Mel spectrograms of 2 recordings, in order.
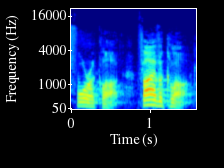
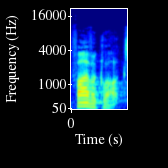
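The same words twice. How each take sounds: First: Loud, bright call to the room. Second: Said in the usual way. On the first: Real, not acted. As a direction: call it out like an auction bid. Calling out prayer time slots.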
